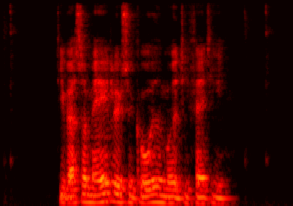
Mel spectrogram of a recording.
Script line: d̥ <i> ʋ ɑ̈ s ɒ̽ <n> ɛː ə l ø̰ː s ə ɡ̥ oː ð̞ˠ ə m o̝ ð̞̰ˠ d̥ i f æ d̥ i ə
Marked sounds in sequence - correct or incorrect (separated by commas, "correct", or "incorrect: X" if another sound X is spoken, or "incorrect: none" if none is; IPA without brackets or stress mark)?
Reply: correct, incorrect: m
